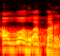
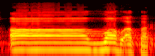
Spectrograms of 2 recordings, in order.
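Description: First: The opening vowel is short. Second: The opening vowel is drawn out long. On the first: A statement that God is the greatest. The speaker calls it right. "harus tepat Allahu akbar" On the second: A question asking whether God is the greatest. The speaker calls it wrong. "hamzanya dipanjangkan ... artinya apakah Allah Maha Besar?"

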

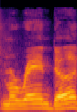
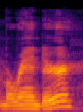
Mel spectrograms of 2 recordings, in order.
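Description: First: The name ends cleanly with no added sound. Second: An extra sound is added after the name. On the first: The speaker calls it right. "It's Miranda" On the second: The speaker calls it wrong. "keep adding the after Miranda"

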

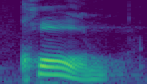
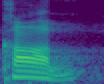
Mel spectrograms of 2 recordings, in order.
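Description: First: The vowel is said with rounded lips. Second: The vowel is said with unrounded lips. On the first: The speaker calls it right. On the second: The speaker calls it wrong.

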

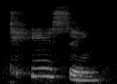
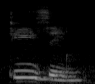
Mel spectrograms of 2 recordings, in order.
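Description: First: The middle consonant is a hissing s sound. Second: The middle consonant is a buzzing z sound. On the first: The speaker calls it wrong. "Not teasing" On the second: The speaker calls it right. "We just make S is Z"

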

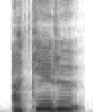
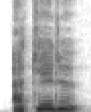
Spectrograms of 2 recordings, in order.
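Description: No difference in how they are said.

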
